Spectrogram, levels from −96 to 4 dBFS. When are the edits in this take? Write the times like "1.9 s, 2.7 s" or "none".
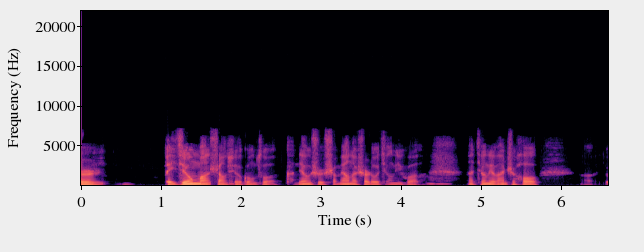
1.6 s

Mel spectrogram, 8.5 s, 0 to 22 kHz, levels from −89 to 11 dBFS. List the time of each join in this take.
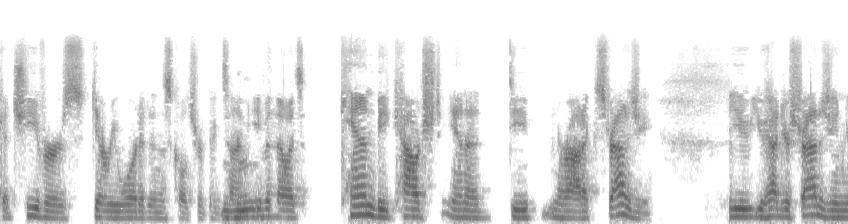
7.3 s

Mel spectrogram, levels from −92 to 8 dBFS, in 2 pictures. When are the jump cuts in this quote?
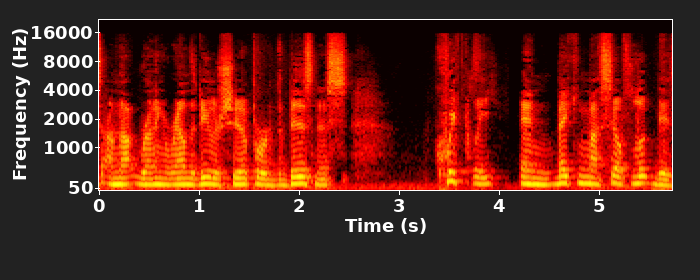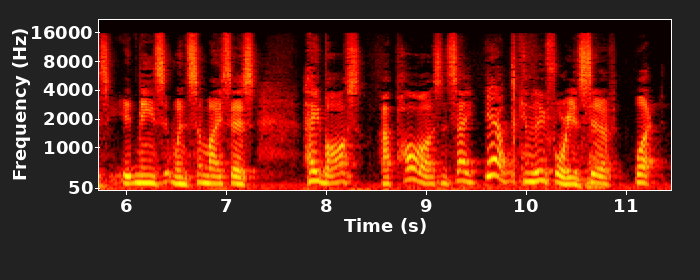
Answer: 4.1 s

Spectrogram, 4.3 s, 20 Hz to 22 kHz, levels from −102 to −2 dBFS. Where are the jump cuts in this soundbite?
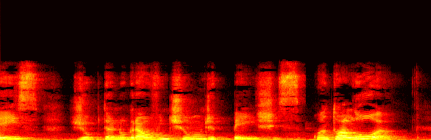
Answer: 3.1 s

